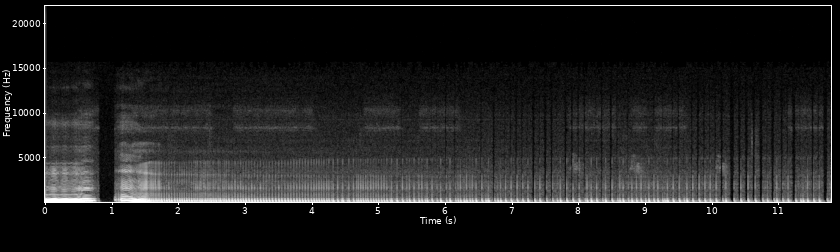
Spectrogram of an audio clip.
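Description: An electric guitar is strummed rhythmically.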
